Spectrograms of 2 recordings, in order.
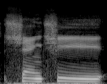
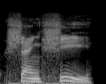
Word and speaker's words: Shang-Chi: So apparently the Disney boss came out and called Shang-Chi Shang-Chi, as it's supposed to be pronounced, an interesting experience an interesting experiment, which was taken out of context, in my opinion.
